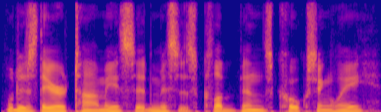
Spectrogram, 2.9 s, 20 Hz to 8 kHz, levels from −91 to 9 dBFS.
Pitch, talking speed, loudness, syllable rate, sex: 130 Hz, 170 wpm, -17 LUFS, 5.2 syllables/s, male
